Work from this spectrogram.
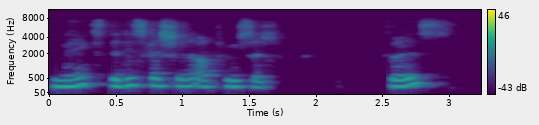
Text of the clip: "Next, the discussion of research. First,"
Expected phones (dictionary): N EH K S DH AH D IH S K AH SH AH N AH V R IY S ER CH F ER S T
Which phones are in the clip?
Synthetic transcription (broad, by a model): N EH K S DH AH D IH S K AH SH AH N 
